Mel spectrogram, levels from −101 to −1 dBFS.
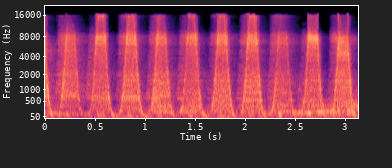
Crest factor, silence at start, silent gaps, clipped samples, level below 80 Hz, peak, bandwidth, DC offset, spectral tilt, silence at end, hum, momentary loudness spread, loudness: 16 dB; 0 s; none; under 0.1%; -42 dBFS; -6 dBFS; 17 kHz; under 0.1%; -1.5 dB/octave; 0 s; none; 5 LU; -19 LUFS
